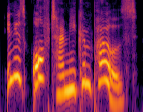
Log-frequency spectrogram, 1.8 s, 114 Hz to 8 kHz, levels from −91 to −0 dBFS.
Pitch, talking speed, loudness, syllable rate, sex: 300 Hz, 200 wpm, -17 LUFS, 5.1 syllables/s, female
